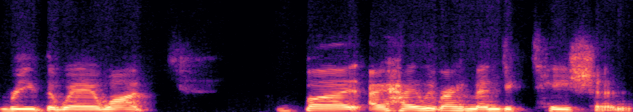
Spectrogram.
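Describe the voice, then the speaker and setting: A woman with a fairly low pitch talks at a very fast pace, the sound dry and close with no echo. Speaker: college writing professor and author. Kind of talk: talk at a writers' meeting. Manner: chatty.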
